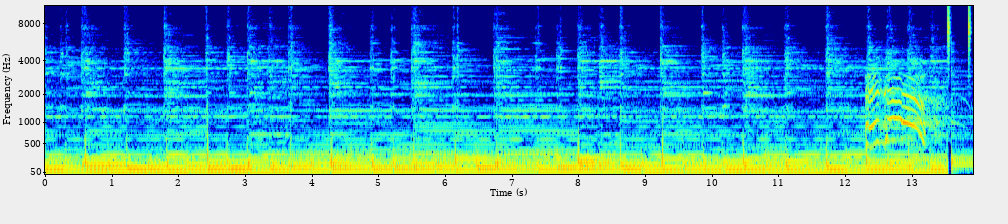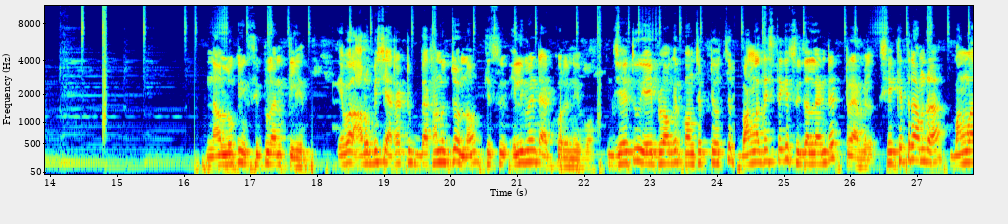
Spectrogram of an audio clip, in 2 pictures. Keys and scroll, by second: 10.8 space, 17.4 ctrl+m, 21.6 Return, 22.3 space, 24.6 space.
